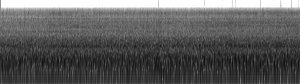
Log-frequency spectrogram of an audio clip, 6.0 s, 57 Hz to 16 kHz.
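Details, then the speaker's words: 1964 Ford Fairlane road test after fitting coil spring spacers to stop a cornering tire rub. Even engine drone and road roar as speed builds through the corner, no rhythmic rubbing or scuffing: no rub heard. "steadily building speed i still don't hear it"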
